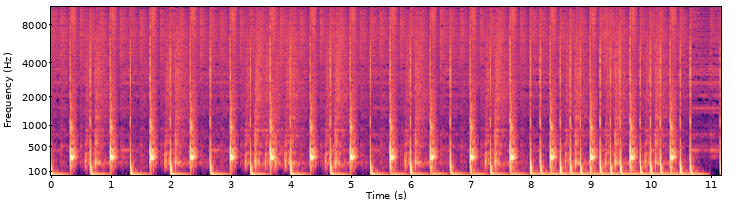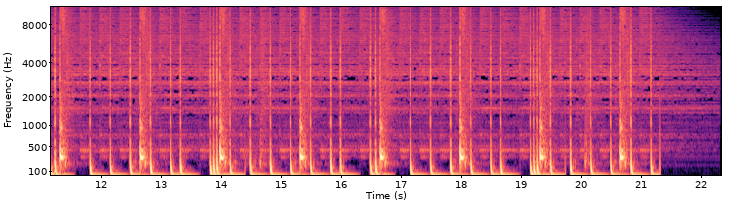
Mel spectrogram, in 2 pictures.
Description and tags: Drum 'n bass/metal hybrid drum loop, 180bpm
Drum 'n bass and metal hybrid drum loop.
180bpm.
drum-loop, drums, quantized, 180-bpm, loop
